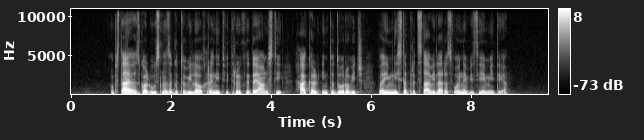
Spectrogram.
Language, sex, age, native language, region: Slovenian, female, 18-29, Slovenian, Central Slovenia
